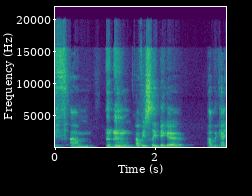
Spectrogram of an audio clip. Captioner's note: clears throat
